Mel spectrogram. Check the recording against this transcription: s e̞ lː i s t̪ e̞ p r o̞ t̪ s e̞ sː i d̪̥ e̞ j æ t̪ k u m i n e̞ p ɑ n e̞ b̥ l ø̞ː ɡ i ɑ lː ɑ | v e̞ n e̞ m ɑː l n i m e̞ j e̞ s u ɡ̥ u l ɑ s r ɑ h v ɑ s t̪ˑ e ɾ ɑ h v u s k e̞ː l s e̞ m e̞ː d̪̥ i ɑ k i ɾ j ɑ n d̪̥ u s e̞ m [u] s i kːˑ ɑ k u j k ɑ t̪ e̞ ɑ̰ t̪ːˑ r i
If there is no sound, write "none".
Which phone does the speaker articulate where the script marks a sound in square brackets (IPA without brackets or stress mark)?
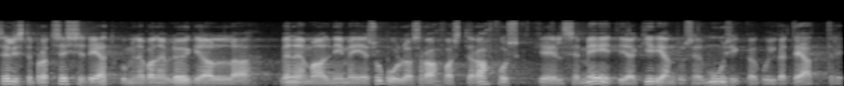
uː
